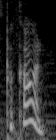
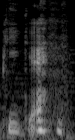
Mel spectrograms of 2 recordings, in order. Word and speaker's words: pecan: the u.s the connect correct pronunciation is pecan that is my stance on it you cannot change my mind the etymology of the word pecan stems from the algonquin languages for the general word for nut in the abenaki tribe the word was pagan in miami illinois it was pakani and the abijibwa called it aga the sawini word was pakani the adakape tribus pecan tell the state of georgia it's not pekin okay see everything what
